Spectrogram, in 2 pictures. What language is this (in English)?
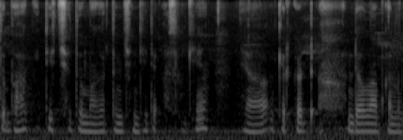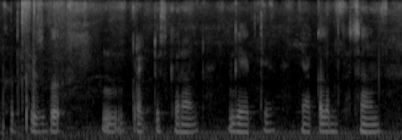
Kashmiri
